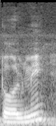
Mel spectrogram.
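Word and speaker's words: Ptolemy: टोलमी द्वितीय है ना यह इंग्लिश में टोलमी यहां पर पी साइलेंट रहता साथियों टोलमी द्वितीय ने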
